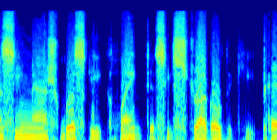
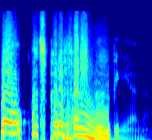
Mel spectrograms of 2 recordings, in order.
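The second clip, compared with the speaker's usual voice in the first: high, quick bubbly mother voice; cheery mother; 12 semitones higher, faster than usual. A narrator's reading. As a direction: rush on brightly to smooth things over.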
